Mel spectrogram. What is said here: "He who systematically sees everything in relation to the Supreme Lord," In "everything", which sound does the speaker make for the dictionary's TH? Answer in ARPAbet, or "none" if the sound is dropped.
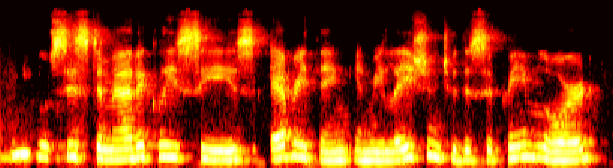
TH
